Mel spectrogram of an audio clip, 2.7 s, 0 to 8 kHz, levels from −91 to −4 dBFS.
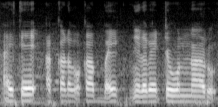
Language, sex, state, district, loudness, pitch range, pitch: Telugu, male, Andhra Pradesh, Sri Satya Sai, -13 LUFS, 160-170 Hz, 165 Hz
